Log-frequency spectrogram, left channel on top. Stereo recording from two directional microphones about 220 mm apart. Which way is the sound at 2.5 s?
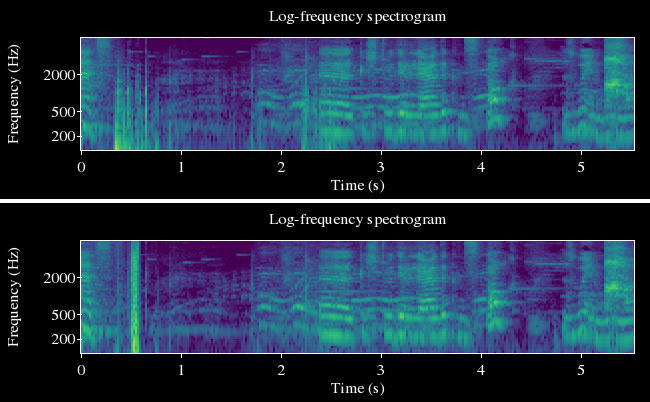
15° left (ahead or behind).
